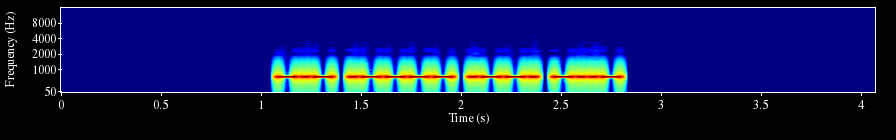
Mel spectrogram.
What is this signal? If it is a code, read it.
Morse code, heard as a keyed tone, about 40 wpm, 700 Hz. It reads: K1PX
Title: Easy Call Signs Repeated 3x - 40wpm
